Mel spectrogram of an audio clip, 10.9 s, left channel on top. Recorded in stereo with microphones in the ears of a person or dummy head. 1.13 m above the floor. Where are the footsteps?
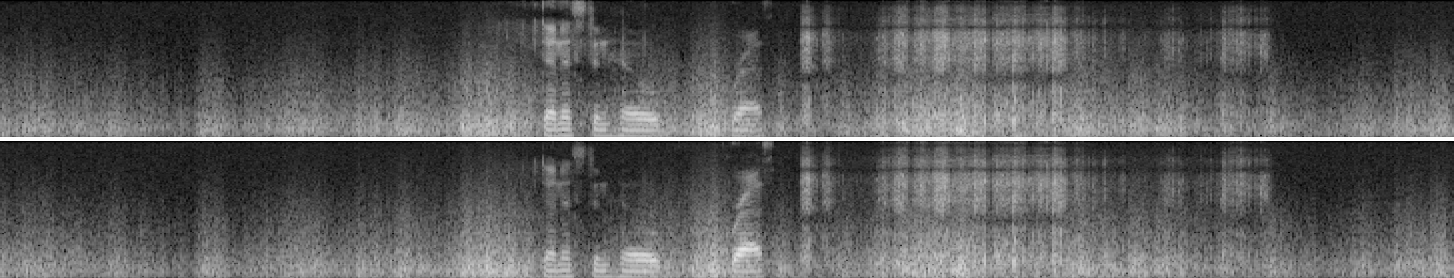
35° left (ahead or behind); by 5.8 s 25° right (ahead or behind).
